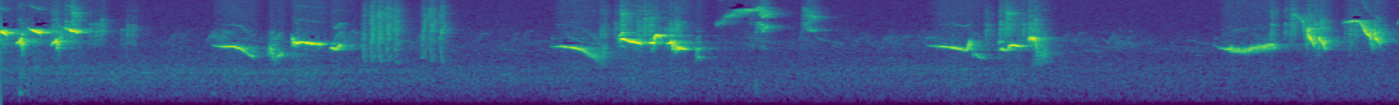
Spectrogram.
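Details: Mimicking song of a Cape robin-chat in a garden, mid-winter July morning, embellished with imitations of other local birds: bursts of swooping whistles, buzzy high notes and quick chips, grouped into phrases every two seconds or so.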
